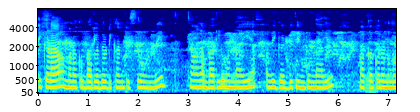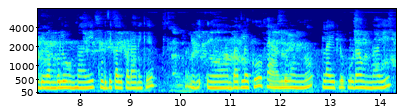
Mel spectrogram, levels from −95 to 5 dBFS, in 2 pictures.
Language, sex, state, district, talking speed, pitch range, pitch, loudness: Telugu, female, Telangana, Karimnagar, 105 wpm, 215-230 Hz, 220 Hz, -32 LUFS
